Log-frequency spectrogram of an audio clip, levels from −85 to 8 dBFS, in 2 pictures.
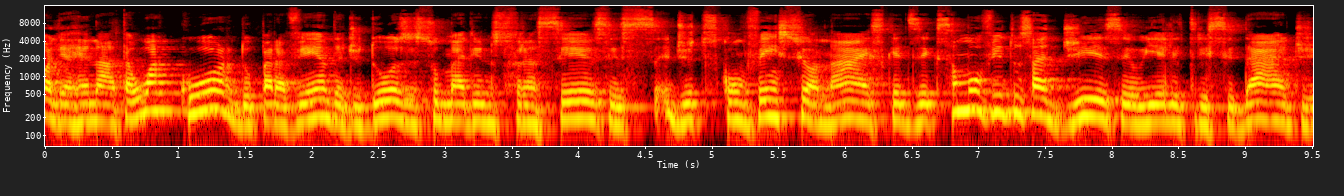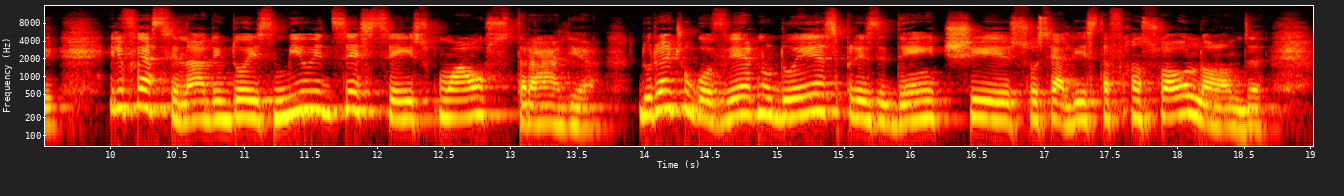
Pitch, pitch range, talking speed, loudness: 190 Hz, 170-210 Hz, 120 wpm, -19 LUFS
